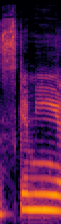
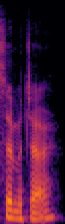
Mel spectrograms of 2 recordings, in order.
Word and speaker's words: scimitar: gave her a room skimmy at one point semi skimmy uh and say it properly it's scimitar okay so but everyone called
